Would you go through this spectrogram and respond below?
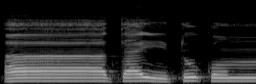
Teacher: آ میں کھڑی زبر ہے اس کو کھینچ کر پڑھیں گے، تی کی جو یا ہے یہ یا لین ہے اس کو کھینچیں گے نہیں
